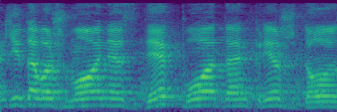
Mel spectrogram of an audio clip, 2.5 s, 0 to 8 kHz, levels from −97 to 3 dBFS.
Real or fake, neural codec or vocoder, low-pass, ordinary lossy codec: real; none; 7.2 kHz; MP3, 64 kbps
